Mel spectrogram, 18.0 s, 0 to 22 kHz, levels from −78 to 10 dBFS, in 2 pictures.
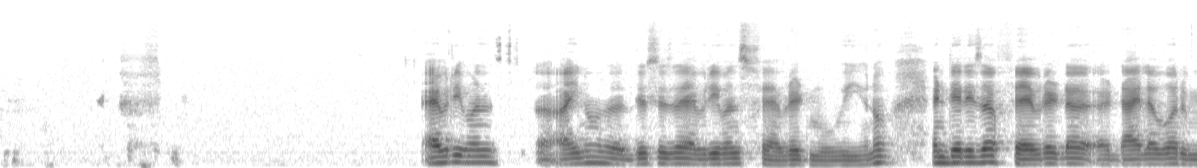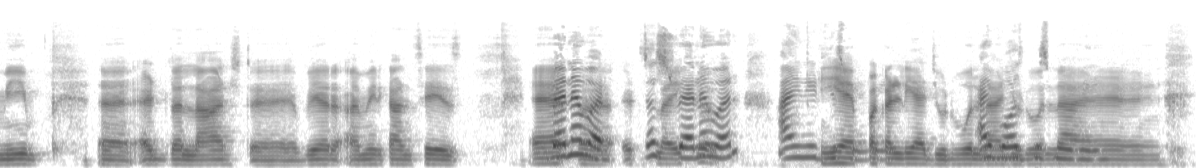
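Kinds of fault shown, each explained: Nothing stood out on listening to this speech recording.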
